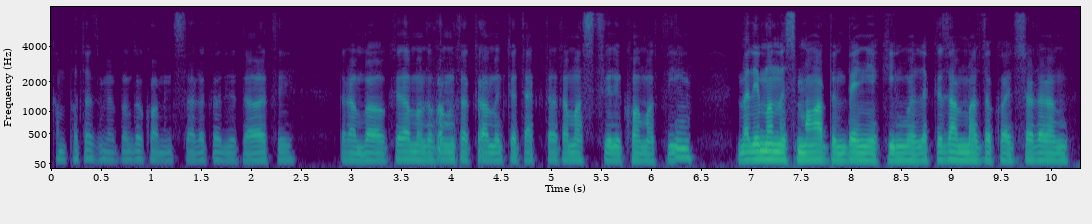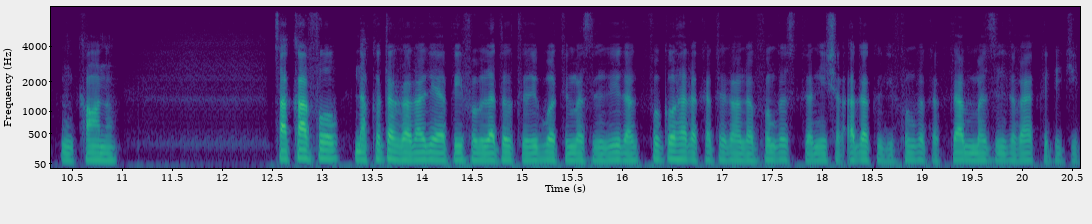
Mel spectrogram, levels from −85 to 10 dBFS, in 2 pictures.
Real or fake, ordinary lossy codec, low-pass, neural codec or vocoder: fake; Opus, 64 kbps; 7.2 kHz; codec, 16 kHz in and 24 kHz out, 0.4 kbps, LongCat-Audio-Codec, two codebook decoder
